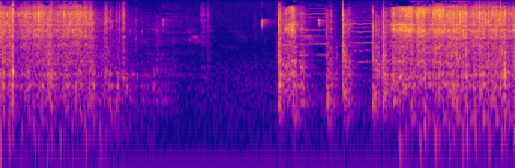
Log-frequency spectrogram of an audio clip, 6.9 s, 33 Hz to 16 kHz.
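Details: Old Snapper 1438S rear-engine riding mower after carburetor refitted and fuel flow restored: cranking bursts, short lull, then small engine catches and holds a steady buzzing run; starts and runs.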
